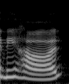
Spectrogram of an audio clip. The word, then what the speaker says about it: Nihaal: नाम है निहाल, स्पेलिंग है NIHAAL।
